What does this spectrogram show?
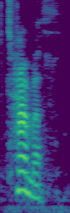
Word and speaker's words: Tamworth: um warbler production says it's tamath for Tamworth and WinCo for WinCo thank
